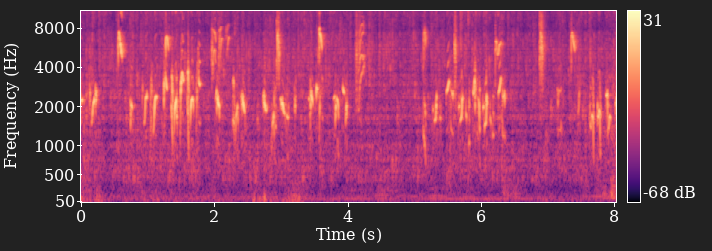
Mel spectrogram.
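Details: Male flowerpecker's loud 'cit keres' song, made for luring and tutoring; quick high twittering chips and squeaky upslurs in uneven runs, with a short quieter pause midway.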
